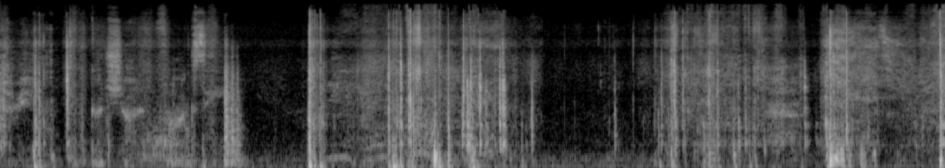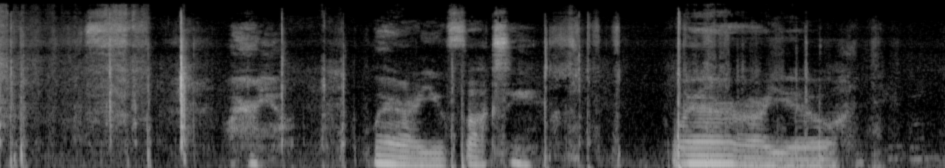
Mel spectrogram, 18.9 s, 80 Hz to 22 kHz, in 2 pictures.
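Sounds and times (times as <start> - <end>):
handling clicks and knocks: 3.1 - 5.4.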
